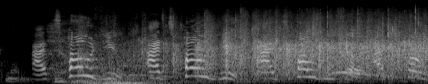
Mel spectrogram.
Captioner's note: applause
